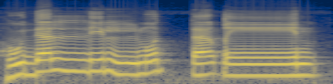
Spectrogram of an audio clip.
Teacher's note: Lam bertasjid, bacaan bukan bacaan gunnah. Ada sering kita mendengarkan ketika membaca tanwin bertemu lam, hukum tajwidnya adalah idgham bi la gunnah.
